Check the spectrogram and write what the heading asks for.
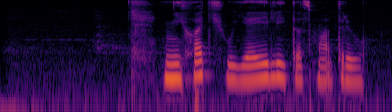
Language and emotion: Russian, neutral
